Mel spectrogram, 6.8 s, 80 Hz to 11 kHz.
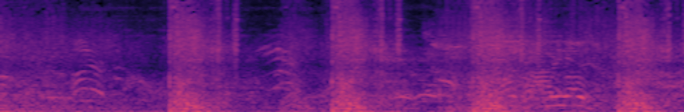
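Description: Pipe bomb and chaotic gunfire in Left 4 Dead 2, with several loud bursts of blasts and rapid shots crashing in over a busy background of zombie noise and players talking.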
